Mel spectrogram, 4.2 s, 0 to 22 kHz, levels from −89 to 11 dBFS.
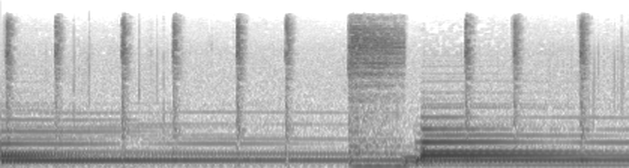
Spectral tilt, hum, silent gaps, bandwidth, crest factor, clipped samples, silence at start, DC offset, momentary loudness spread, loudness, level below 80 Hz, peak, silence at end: -3.5 dB/octave; none; none; 16 kHz; 16 dB; under 0.1%; 0 s; under 0.1%; 10 LU; -22 LUFS; -44 dBFS; -6 dBFS; 0 s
